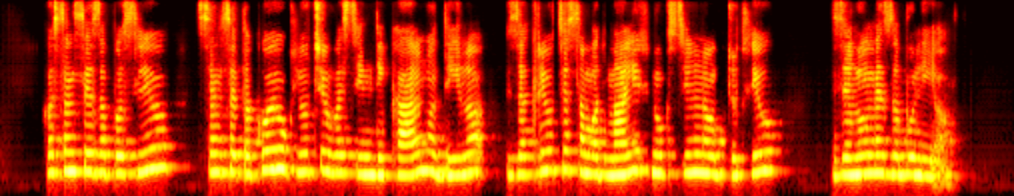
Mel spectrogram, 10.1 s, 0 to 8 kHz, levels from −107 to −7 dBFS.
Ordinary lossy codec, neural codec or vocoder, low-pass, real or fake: none; codec, 16 kHz, 4 kbps, X-Codec, HuBERT features, trained on general audio; none; fake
